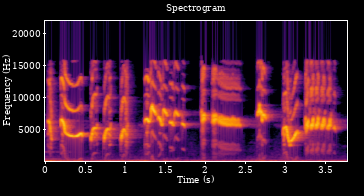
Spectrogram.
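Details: Caged orange-headed thrush giving loud, fast song meant to coax silent birds into singing: a dense run of varied high whistles, slurred sweeps, buzzy trills and sharp chips with brief pauses.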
